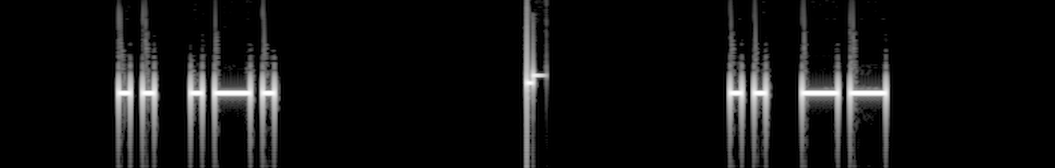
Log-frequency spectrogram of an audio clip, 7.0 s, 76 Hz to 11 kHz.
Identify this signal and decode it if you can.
Morse code, heard as a keyed tone, about 15 wpm, 700 Hz. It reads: IR IM
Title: Prefixes and Suffixes 15wpm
